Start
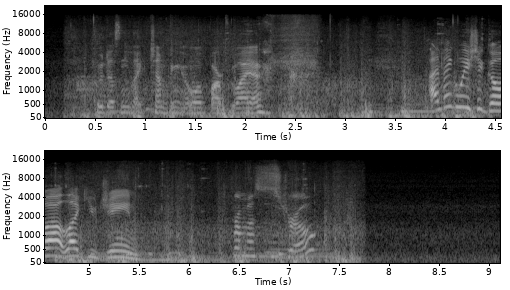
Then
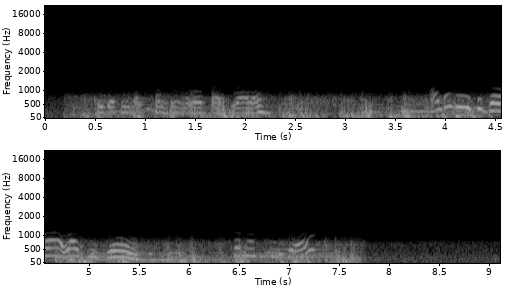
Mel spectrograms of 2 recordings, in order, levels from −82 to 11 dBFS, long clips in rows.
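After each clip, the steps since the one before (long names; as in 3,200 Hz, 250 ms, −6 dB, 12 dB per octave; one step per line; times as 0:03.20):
Butterworth low-pass 700 Hz 72 dB per octave
level −2.5 dB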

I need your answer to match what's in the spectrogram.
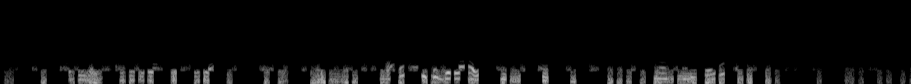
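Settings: time-frequency cells dropped at random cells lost 63%
level +4.5 dB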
